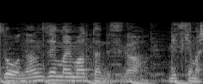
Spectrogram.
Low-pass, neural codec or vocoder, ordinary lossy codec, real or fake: 7.2 kHz; none; Opus, 24 kbps; real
